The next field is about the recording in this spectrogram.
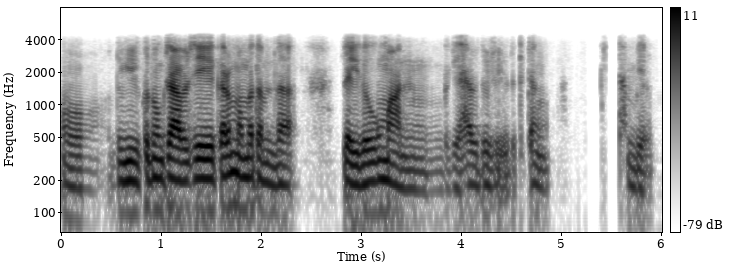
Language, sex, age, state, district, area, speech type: Manipuri, male, 45-60, Manipur, Imphal West, urban, conversation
